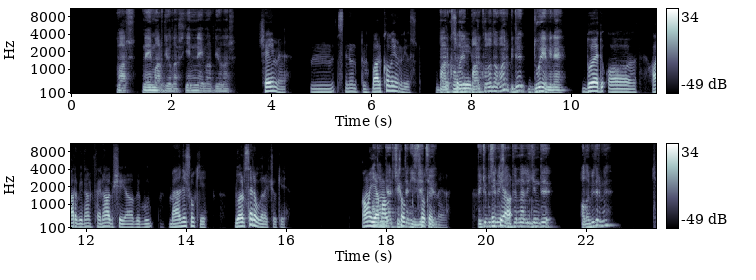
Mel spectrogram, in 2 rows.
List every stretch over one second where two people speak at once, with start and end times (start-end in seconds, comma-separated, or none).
17.7-19.0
